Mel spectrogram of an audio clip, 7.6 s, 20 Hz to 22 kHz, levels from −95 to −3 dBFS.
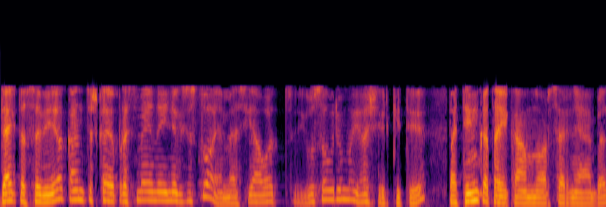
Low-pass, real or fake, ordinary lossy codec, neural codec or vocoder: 7.2 kHz; real; AAC, 16 kbps; none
